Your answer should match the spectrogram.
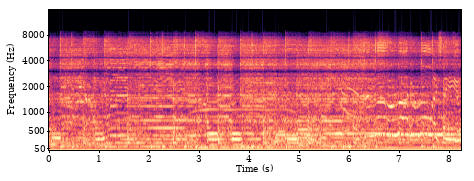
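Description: Live rock band playing an instrumental passage of the song led by electric guitar, with held notes and a few bent notes near the end.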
